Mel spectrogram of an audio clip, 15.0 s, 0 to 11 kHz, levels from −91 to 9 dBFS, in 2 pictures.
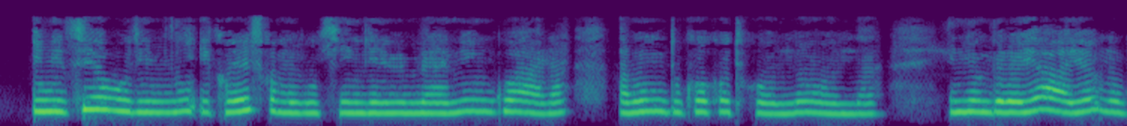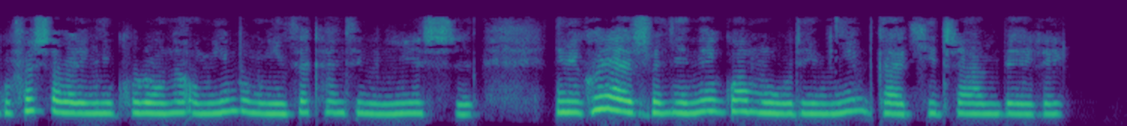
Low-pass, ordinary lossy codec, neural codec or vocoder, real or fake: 7.2 kHz; MP3, 32 kbps; codec, 16 kHz, 2 kbps, FreqCodec, smaller model; fake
